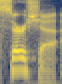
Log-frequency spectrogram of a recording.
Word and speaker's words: Saoirse: It's Saoirse. I know how to pronounce that. Saoirse Ronan.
